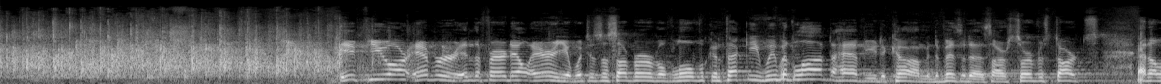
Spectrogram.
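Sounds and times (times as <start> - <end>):
applause: 0.0 - 4.1
speech: 3.4 - 11.6.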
